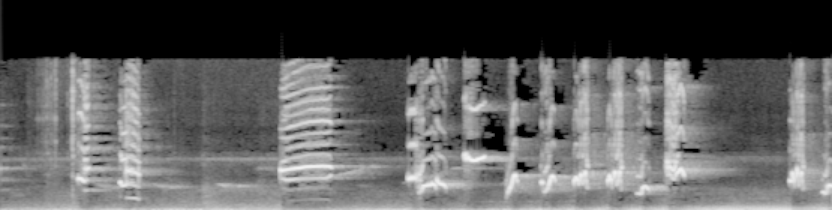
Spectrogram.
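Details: Worked-up white-rumped shama singing in search of a rival to fight: a rich, rapid run of varied whistles, trills and sharp chirps, a long buzzy phrase near the middle, phrases tumbling in quick succession over faint low background hum.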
